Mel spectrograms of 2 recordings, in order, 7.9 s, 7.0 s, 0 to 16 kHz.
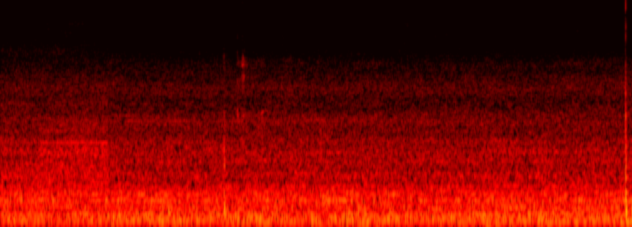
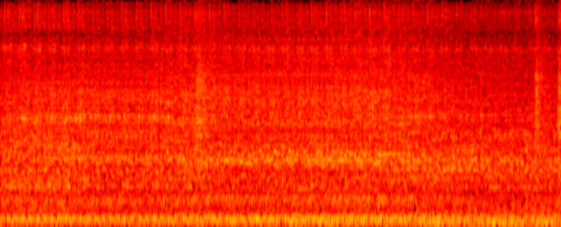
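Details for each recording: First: Audi RS6 C7 twin-turbo V8, first start at idle after engine removal, teardown and repair for misfire and rattle (fault found behind timing cover): quiet, steady low rumble, no stumbles or skips, a couple of faint ticks; normal idle, misfire gone. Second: Audi RS6 C7 twin-turbo V8 with misfire codes, incorrect correlation and inconsistent compression, new coil packs, no bent valves on borescope: uneven idle with loose metallic rattle; suspected broken timing chain guide on bank 2, engine removed for teardown.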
